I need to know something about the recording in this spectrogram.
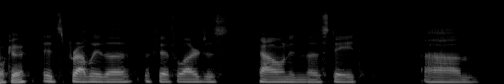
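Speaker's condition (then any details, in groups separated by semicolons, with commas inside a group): No condition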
